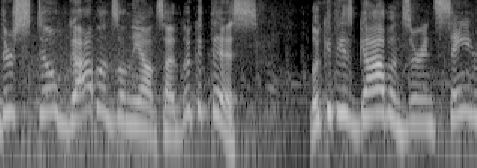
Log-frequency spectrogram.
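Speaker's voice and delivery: excited exclamation. Real, not acted. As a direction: point out the goblins in delight. Marvelling at goblins.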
